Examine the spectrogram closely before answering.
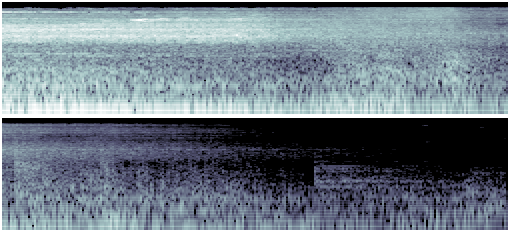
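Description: A triumphant game fanfare rings out and fades away.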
